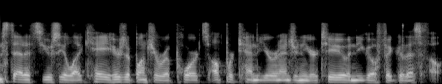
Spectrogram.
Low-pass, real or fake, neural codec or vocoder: 7.2 kHz; fake; codec, 16 kHz, 4.8 kbps, FACodec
